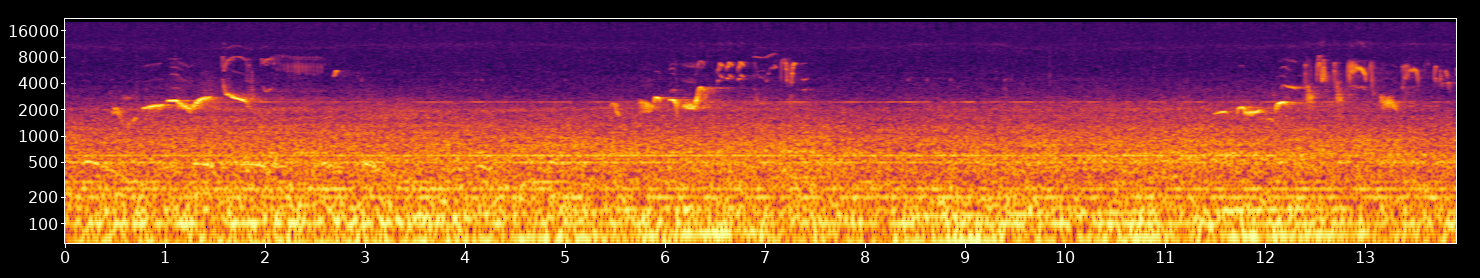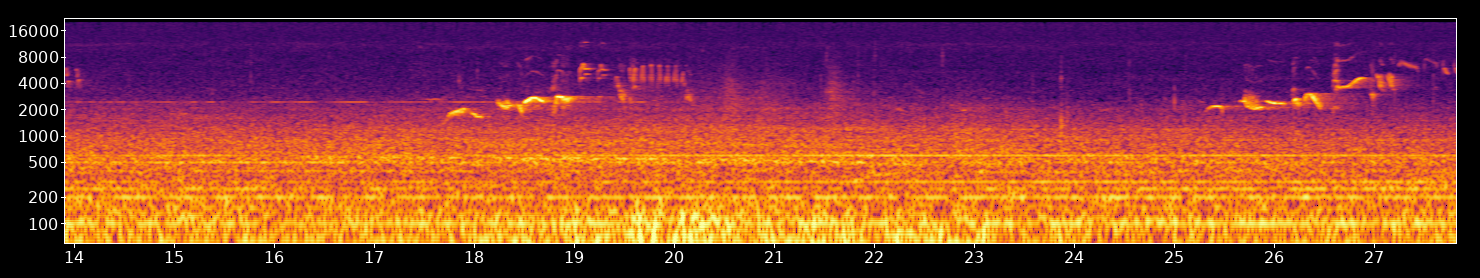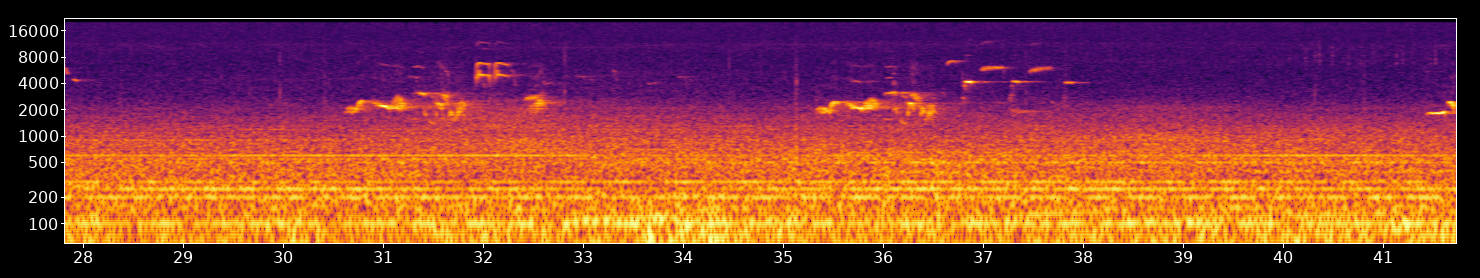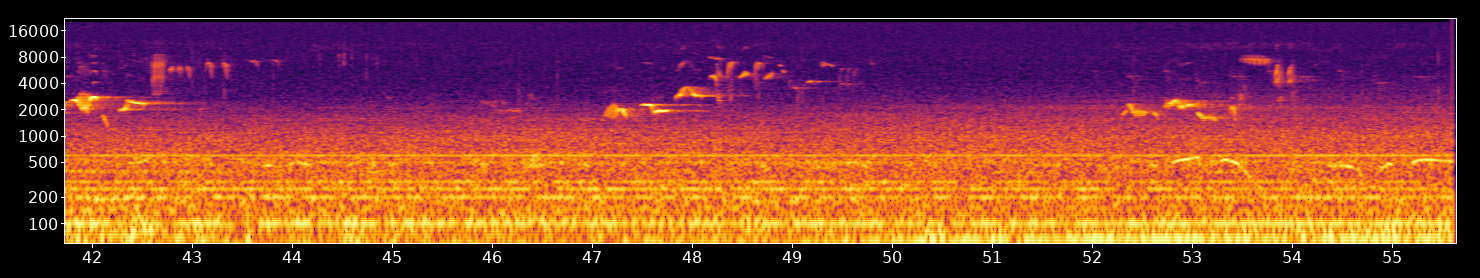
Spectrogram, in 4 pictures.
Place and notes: Niederaußem, powerplant - transformer station
hum and buzz of transformer station at powerplant Niederaußem near Cologne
